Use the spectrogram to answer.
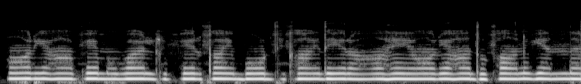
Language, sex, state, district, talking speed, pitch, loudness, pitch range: Hindi, female, Haryana, Rohtak, 175 wpm, 255 Hz, -10 LUFS, 250-255 Hz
